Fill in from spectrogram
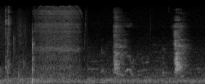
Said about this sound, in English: I'm just enjoying it because someone's sneezing, you know?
